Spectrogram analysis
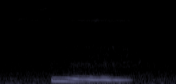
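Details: Domestic cat named Mandu snoring: one drawn-out, low, steady droning snore lasting under a second, with layered even tones, set in an otherwise quiet indoor room.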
